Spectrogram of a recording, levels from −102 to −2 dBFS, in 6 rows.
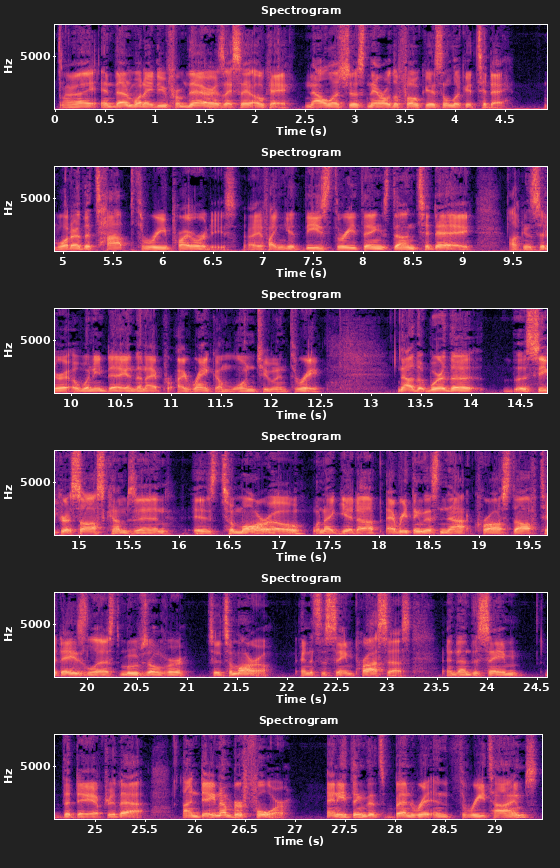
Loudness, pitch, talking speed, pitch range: -20 LUFS, 95 Hz, 215 wpm, 90-105 Hz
